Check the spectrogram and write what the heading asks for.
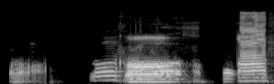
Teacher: کوے کے ساتھ منہ کی طرف اوپر تالو سے لگے تو اس سے قاف نکلتا ہے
